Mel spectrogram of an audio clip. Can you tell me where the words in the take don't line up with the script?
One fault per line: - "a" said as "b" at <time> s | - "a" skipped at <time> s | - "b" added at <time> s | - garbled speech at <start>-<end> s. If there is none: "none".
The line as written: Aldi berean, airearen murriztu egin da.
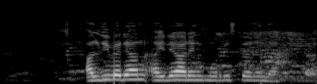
none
